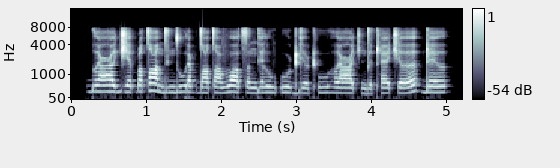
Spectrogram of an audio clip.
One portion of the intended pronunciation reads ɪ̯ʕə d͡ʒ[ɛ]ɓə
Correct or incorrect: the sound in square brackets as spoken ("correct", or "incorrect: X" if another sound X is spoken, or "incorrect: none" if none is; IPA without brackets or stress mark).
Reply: correct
